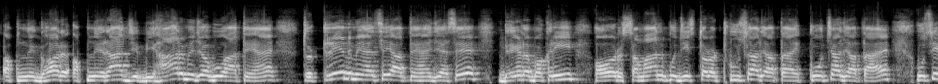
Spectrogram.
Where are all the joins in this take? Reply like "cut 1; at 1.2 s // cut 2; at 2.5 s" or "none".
none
